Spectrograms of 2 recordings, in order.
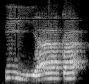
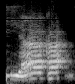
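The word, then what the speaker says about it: إِيَّاكَ: Kalau yang benar itu ketika dipijit hidungnya suaranya tetap tidak berubah. Iyyaka, iyyaka, seperti itu. Tapi ketika kita keliru, ya kita masukkan ke rongga hidung, maka berubah suaranya seperti iyyaka, iyyaka, iyyaka. Nah, ini keliru seperti itu.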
